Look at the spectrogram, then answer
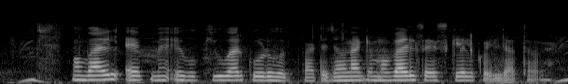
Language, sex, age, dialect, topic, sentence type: Bhojpuri, male, 18-24, Northern, banking, statement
